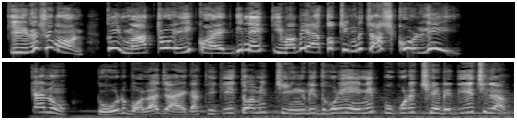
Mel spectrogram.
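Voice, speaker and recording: A woman voicing a naive, excitable young village man in a cartoon, full of animated exclamations. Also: high-pitched, moderate pace. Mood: astonished. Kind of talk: cartoon voice acting.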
